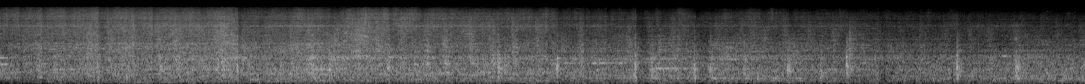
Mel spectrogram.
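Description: A Bulleid West Country class steam locomotive hisses steam as it passes, and then its coaches roll by, the wheels clicking over the rail joints with a few short squeals.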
